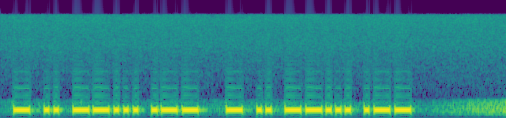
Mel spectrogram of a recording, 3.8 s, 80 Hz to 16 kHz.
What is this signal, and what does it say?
Morse code, heard as a keyed tone, about 34 wpm, 340 Hz. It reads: TI7W TI7W
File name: contests / 2019-cw-wpx-kt5j-k5pi- -2330 0-11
